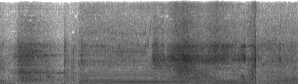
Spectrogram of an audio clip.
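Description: Evidential breath-alcohol test machine running with a steady electrical hum that starts about a second in, and a hiss over it for about a second and a half in the middle.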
